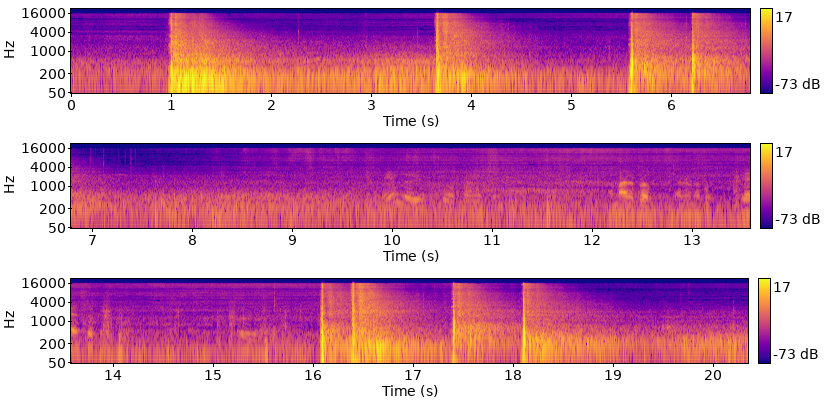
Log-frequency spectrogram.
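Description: Aerial firework shells burst with loud booms that echo away.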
